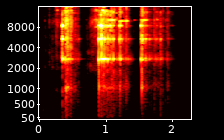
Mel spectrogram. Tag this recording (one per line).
glass
currency
quarter
dime
change
money
coins
coin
